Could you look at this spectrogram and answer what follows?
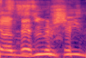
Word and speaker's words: Zouge: Yeah, no, it's Zouge the Bat. Like, come on. It's Rouge but with a Z in front, like Sonic.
